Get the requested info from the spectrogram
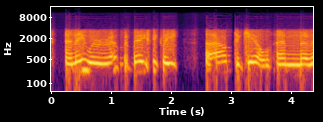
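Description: A man speaking over a telephone line, the voice narrow and cut off at the top, with short pauses between phrases.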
